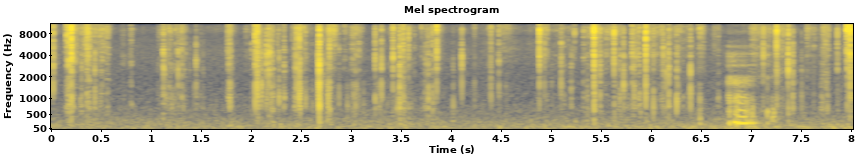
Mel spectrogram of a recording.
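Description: Paper crinkling and rustling as it is folded, opened and tucked into an origami sailboat, with crisp irregular crackles and quick scrapes, close and fairly quiet, without talking.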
